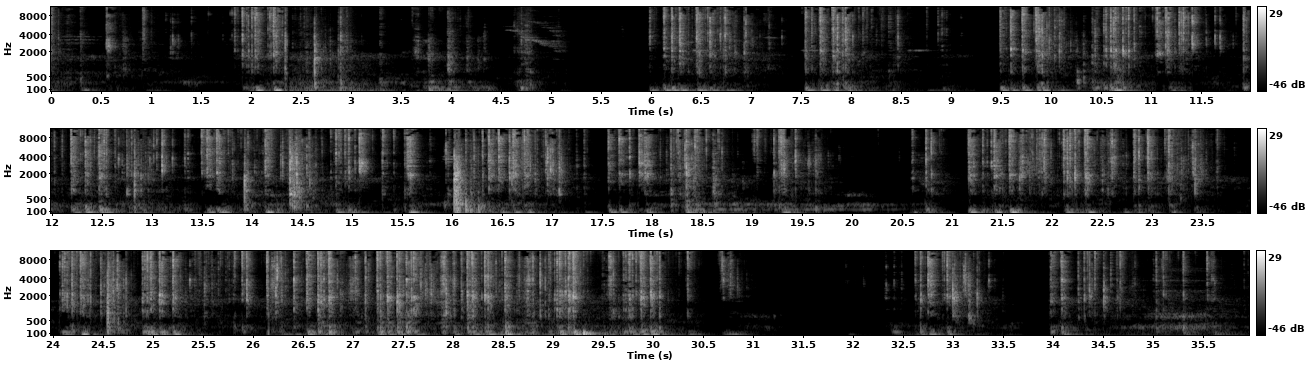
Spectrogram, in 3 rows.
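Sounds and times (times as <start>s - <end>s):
soap crackling as it is cut: 0.0s - 3.3s, 6.0s - 19.9s, 20.6s - 31.0s, 32.3s - 35.9s.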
